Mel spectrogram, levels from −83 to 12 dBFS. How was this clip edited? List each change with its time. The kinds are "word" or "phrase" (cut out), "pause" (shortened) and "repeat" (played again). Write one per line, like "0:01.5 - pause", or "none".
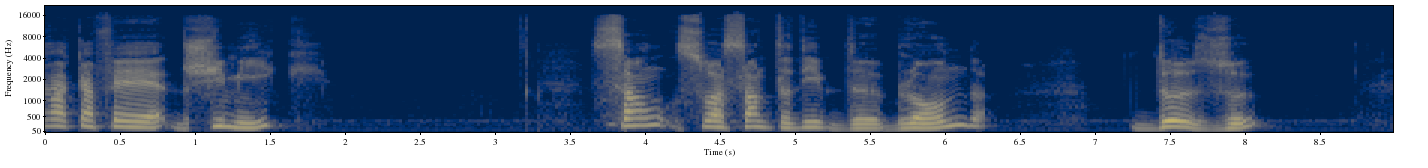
0:00.9 - word
0:05.2 - word
0:05.6 - word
